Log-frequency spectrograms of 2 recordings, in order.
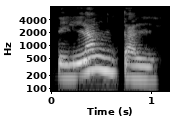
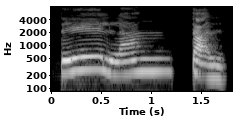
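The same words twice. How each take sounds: First: Delantal misstressed on lan, de-LAN-tal; wrong stress on middle syllable. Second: Delantal slowly split, de-lan-TAL, strongest on tal; correct stress on last syllable. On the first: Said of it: "supongamos que la mayor fuerza de voz la hiciéramos en la sílaba lan". (delantal con acento equivocado en lan, de-LAN-tal) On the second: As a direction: draw out delantal by syllables and land loudly on tal. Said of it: "Y no es así". (delantal lento, con acento en la última, de-lan-TAL) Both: Shown as a demonstration.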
